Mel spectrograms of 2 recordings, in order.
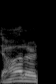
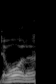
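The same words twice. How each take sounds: First: It is said without a New York accent. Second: It is said with a New York accent. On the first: The speaker calls it right. "She says it's daughter" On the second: The speaker calls it wrong. "not daughter"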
